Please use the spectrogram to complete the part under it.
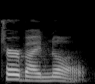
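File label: "turbine oil", English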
